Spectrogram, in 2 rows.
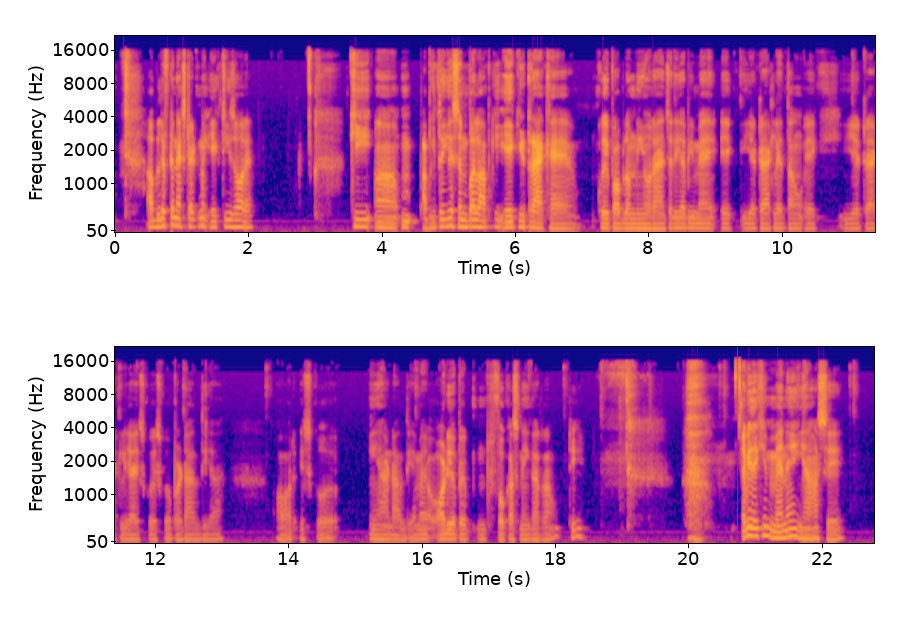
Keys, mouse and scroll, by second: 0.1 ctrl+z, 9.0 alt+click, 10.0 alt+click.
